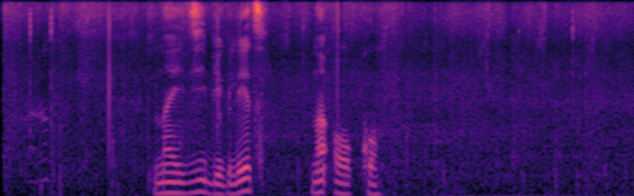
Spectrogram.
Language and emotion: Russian, neutral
